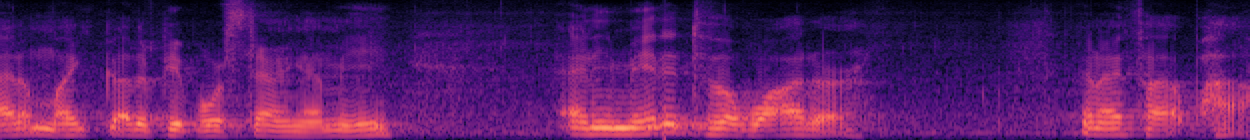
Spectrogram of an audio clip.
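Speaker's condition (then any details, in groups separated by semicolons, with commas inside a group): Cerebral palsy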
